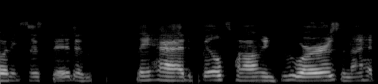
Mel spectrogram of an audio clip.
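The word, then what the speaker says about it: biltong: What's the difference between that and the bill tongue? Am I saying it wrong? Bit long. Bil tong. No, Bill tong.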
